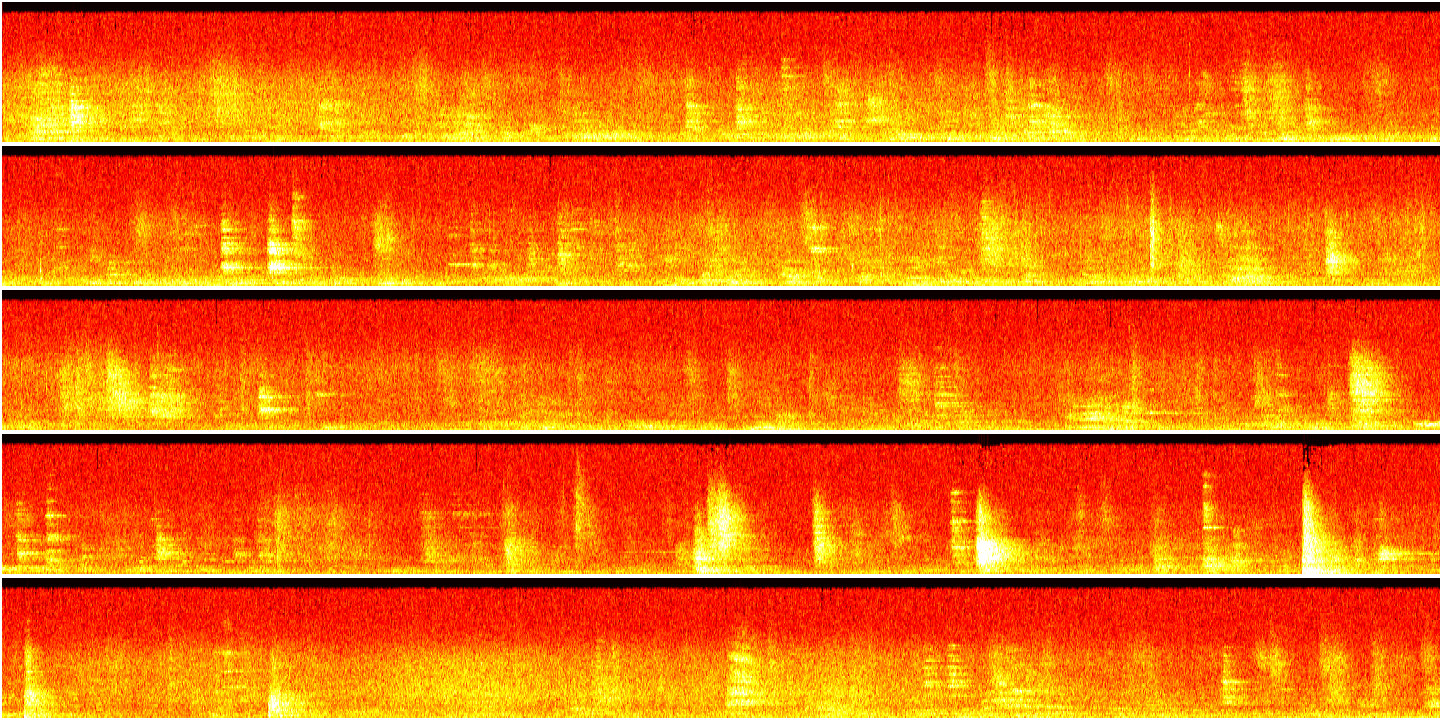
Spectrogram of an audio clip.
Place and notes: backyard of a tenement at Kantstraße. space filled with clank of silverware form a rather decent-sized canteen. hum of a AC unit. rich swoosh of thousand leaves on a big tree. visitors passing towards photo gallery in the entrance nearby. pleasantly warm, drowsy afternoon.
